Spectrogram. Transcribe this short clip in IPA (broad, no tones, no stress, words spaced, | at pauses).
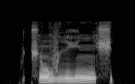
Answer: t͡ʃũvijĩʃ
